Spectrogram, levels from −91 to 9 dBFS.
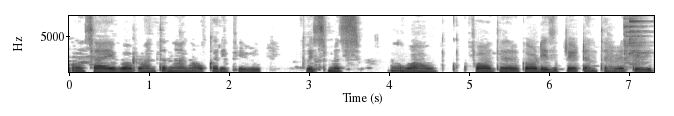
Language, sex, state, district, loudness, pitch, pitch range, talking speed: Kannada, female, Karnataka, Dharwad, -17 LUFS, 195 Hz, 190-205 Hz, 100 wpm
